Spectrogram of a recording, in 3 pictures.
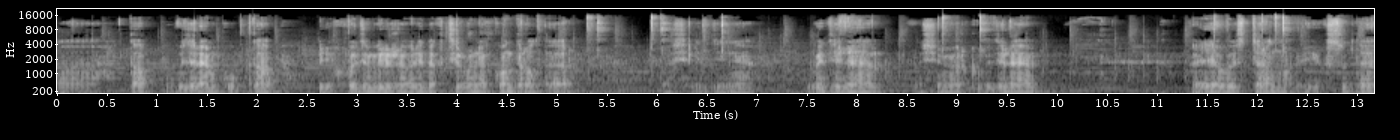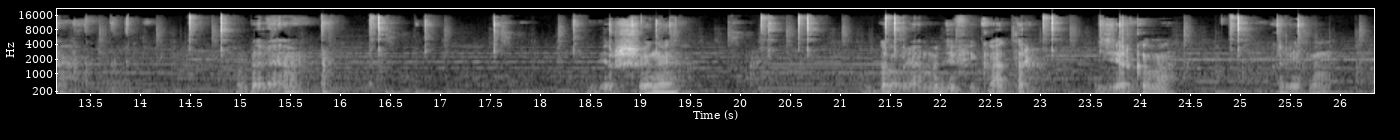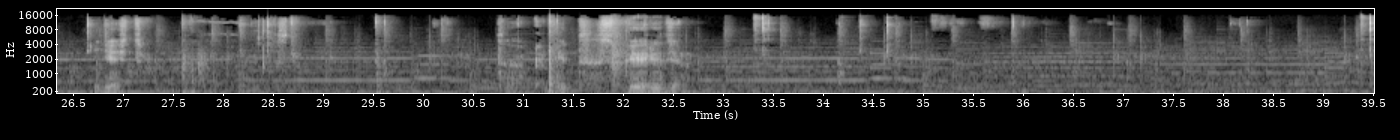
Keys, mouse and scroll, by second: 4.5 ctrl+r, 6.5 middle click, 8.0 KP_7, 8.8-9.2 drag, 11.5 x, 13.7 ctrl+z, 14.5 click, 15.8 x, 16.8 middle click, 17.8-18.3 scroll down 1, 18.3-18.9 middle drag, 19.2 shift+middle click, 20.2 click, 20.6 click, 22.3-23.2 drag, 23.6 middle click, 24.9 click, 25.4 middle click, 26.2-26.6 scroll up 3, 26.7 middle click, 27.6 Tab, 28.2 middle click, 29.5 KP_3, 31.2 KP_1, 32.7-33.2 scroll up 2, 33.3 click, 33.9-34.3 scroll down 2, 34.4-34.7 shift+middle drag, 35.0 scroll up 2, 35.9 g.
